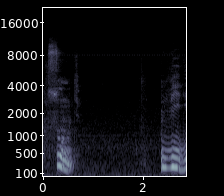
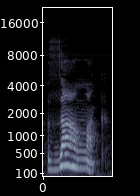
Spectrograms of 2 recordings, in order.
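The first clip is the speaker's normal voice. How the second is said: "замок" with a long, stressed first syllable; "замок", slow, accent at the start; 2 semitones lower, 4 dB louder than usual. Shown as a demonstration. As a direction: stretch the "за" in "замок", let "мок" drop. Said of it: "Si l'accent tombe sur la première syllabe".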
